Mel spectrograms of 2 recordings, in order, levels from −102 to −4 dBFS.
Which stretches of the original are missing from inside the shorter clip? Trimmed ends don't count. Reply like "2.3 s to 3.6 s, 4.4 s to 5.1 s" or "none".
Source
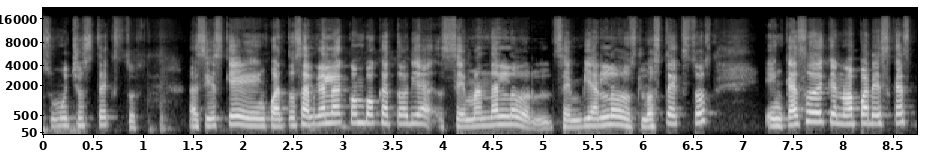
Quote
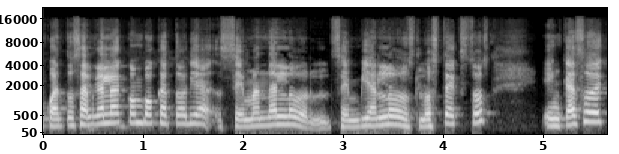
none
